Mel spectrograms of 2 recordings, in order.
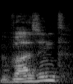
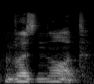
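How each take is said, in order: First: It is said as one contracted word. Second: It is said as two full separate words.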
